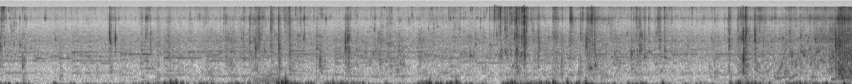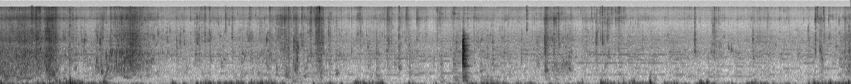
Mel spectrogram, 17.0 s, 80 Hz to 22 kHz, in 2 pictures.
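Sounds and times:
water lapping against boat hull: 0:00.0 - 0:17.0
wind on microphone: 0:00.0 - 0:17.0
splashing water: 0:02.1 - 0:14.9.

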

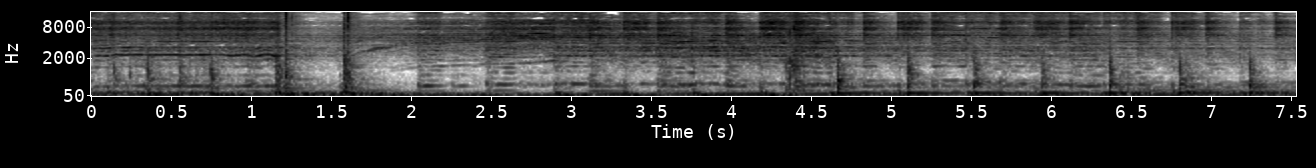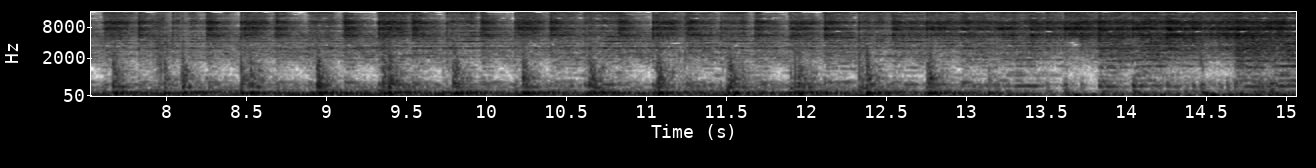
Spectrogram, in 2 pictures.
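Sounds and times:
barrel drums beating: 0:04.2 - 0:13.7.

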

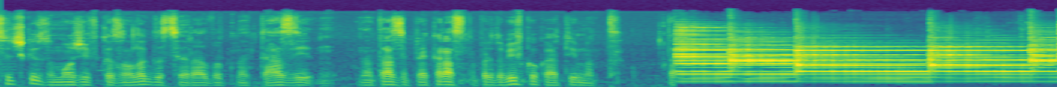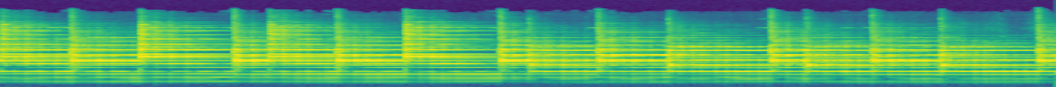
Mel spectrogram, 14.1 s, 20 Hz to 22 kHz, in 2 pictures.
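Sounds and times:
church bells chiming: 0:04.5 - 0:14.0.

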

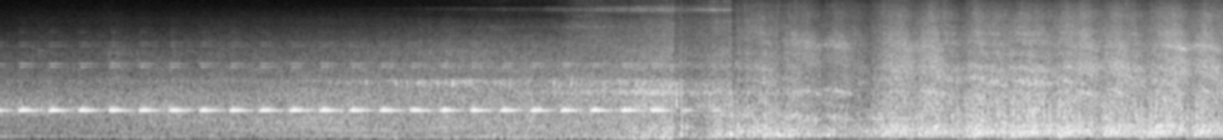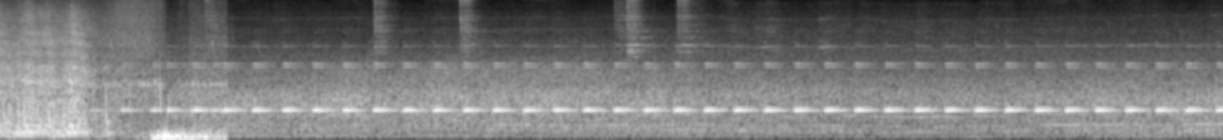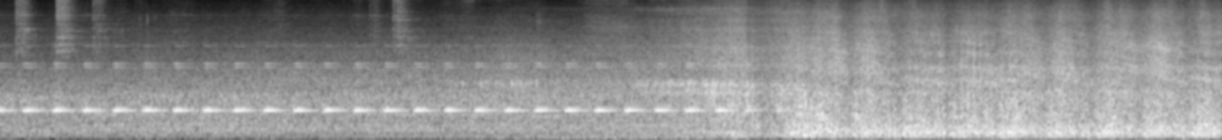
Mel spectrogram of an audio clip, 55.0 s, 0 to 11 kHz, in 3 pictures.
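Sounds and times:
railway warning bell ringing: 0:00.0 - 0:12.5, 0:19.4 - 0:48.2
electric train passing at speed: 0:00.0 - 0:55.0.

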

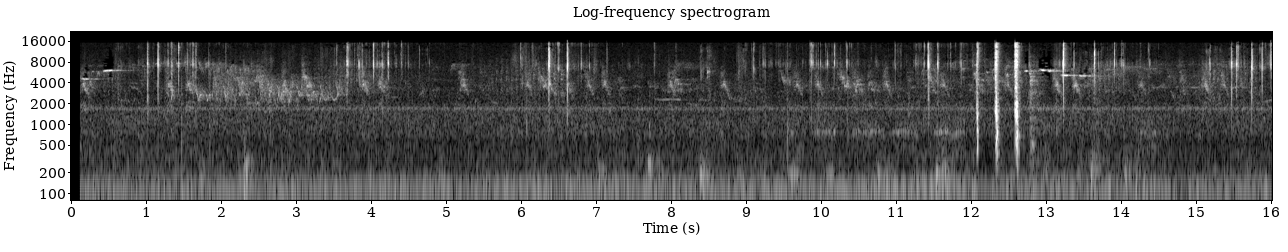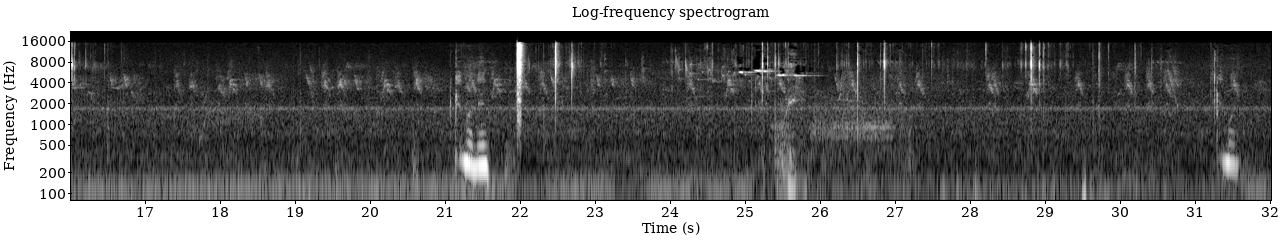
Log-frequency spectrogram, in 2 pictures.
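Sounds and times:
parrot cracking seeds with beak: 0:00.9 - 0:02.0, 0:03.4 - 0:04.7, 0:05.9 - 0:07.2, 0:08.9 - 0:14.4, 0:15.1 - 0:16.6, 0:21.9 - 0:22.8, 0:26.2 - 0:30.4
faint bird chirps: 0:05.2 - 0:32.0.

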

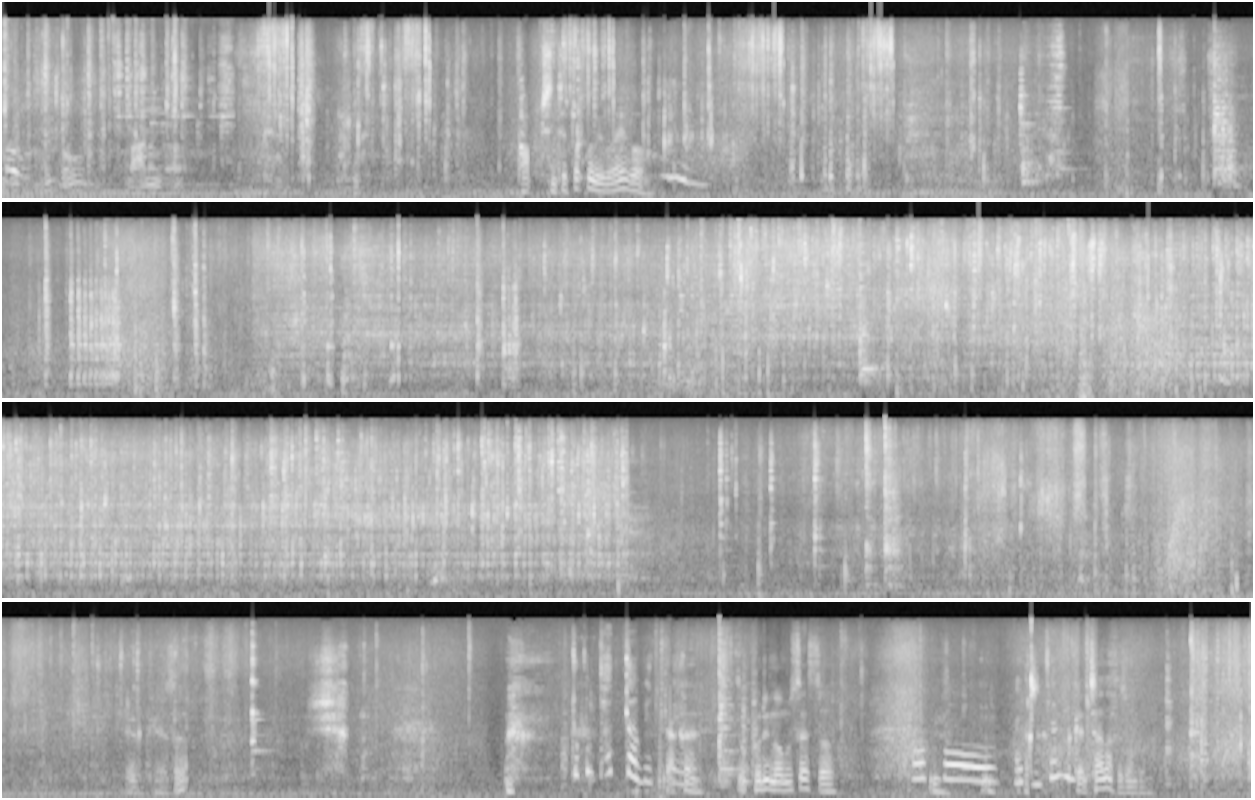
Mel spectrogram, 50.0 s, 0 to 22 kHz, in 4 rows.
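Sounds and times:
food sizzling in a pan: 0:15.6 - 0:31.3.

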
